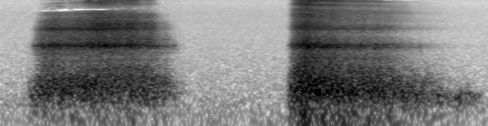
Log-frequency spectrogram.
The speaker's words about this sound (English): Let's do one more deep breath in.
